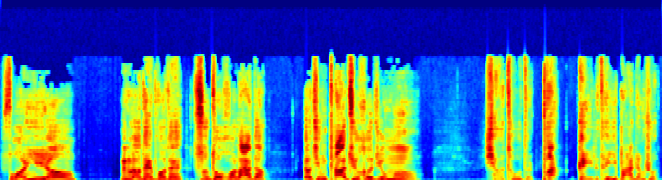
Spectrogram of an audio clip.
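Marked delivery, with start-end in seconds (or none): 0.0-5.3 high-pitched pouty whine; pouting boy. A narrator's reading. Boy concluding why the old woman insisted, high pout. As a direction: talk through a pout. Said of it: "听到这儿撅了嘴说".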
